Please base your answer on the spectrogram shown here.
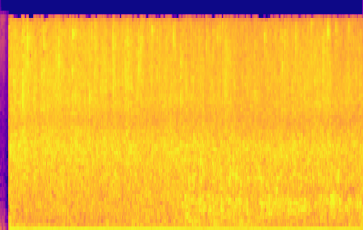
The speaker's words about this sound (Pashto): په شهر کې دا باران لا هم روان دی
